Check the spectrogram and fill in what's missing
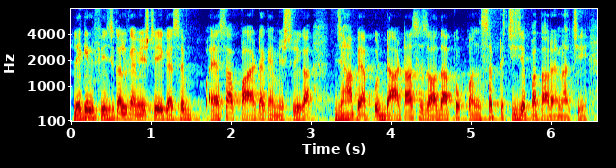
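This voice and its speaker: A man's voice: medium pitch, fast. Hindi chemistry teacher quizzing his class. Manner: asks questions and answers them himself; repeats a fixed question-and-answer pattern. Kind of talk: classroom lecture.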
